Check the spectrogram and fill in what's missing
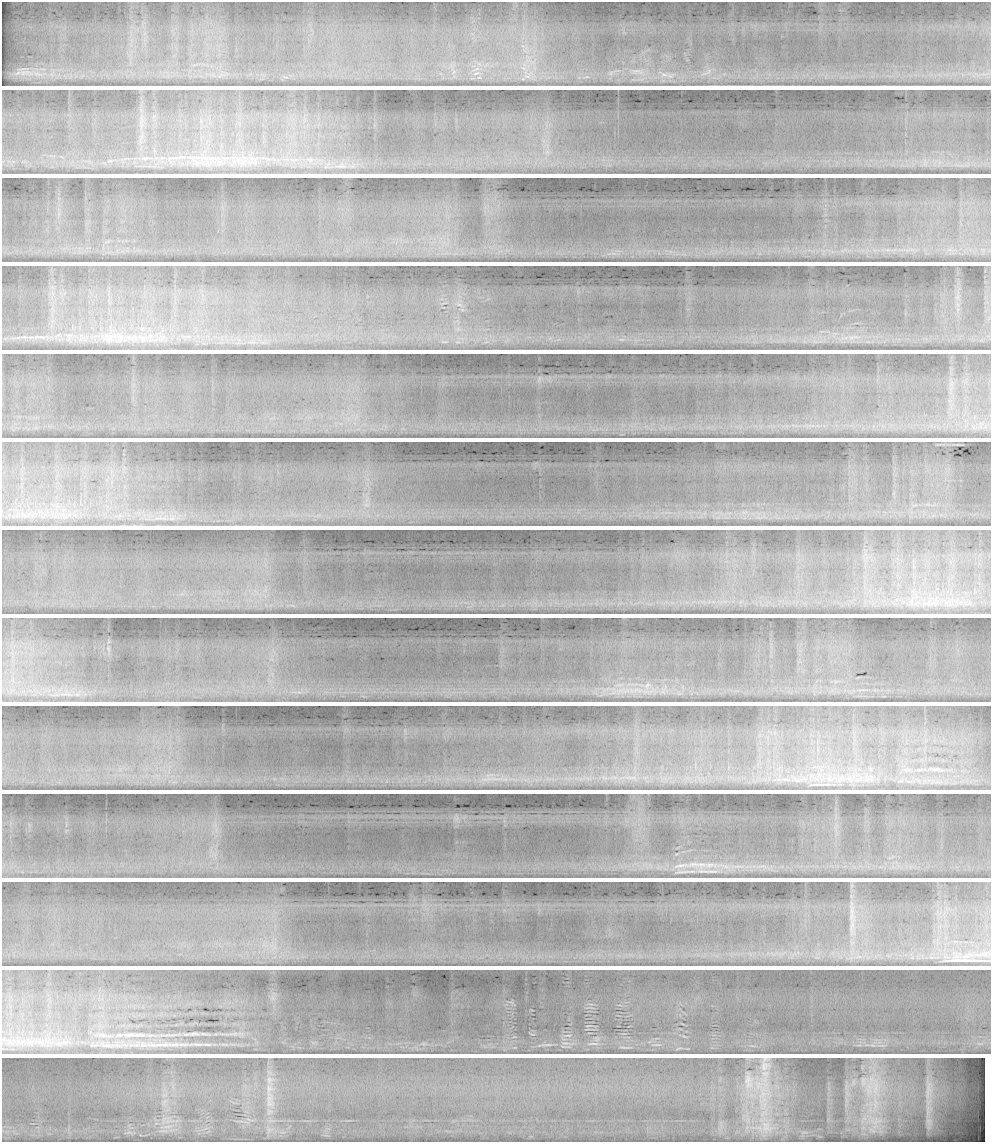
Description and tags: carousel, train, carriages, amusement park, holiday wine, walk, market, mall, Poland
Poland, amusement, carousel, carriages, holiday, mall, market, park, train, walk, wine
